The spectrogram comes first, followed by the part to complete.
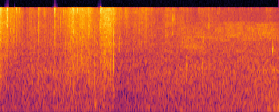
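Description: Footsteps in sandals on dry leaves and loose stones, a few steps in the first second, over steady wind noise on the microphone.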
